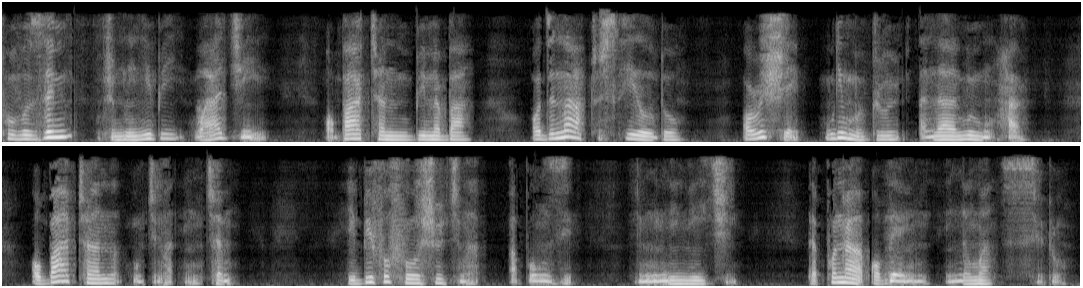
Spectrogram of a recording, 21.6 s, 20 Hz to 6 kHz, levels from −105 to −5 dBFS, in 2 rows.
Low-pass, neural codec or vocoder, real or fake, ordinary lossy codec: 5.4 kHz; autoencoder, 44.1 kHz, a latent of 192 numbers a frame, MeloTTS; fake; AAC, 24 kbps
